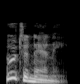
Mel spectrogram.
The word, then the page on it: hootenanny: British English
